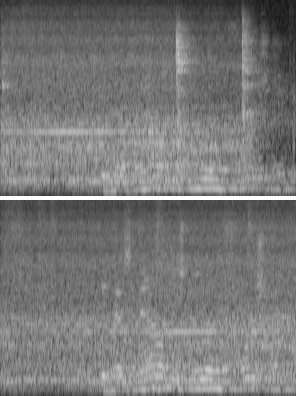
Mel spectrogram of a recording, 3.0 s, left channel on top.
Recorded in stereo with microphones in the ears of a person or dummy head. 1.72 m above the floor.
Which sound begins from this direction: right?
A man speaking, at 1.0 s.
